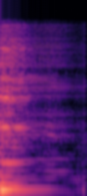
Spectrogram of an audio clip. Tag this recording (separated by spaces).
pcb jew-harp effect tech ambient musical trump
